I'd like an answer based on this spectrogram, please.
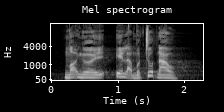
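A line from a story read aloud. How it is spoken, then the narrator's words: Raised young voice. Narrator (Vietnamese): chàng thiếu niên, cao giọng rồi nói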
